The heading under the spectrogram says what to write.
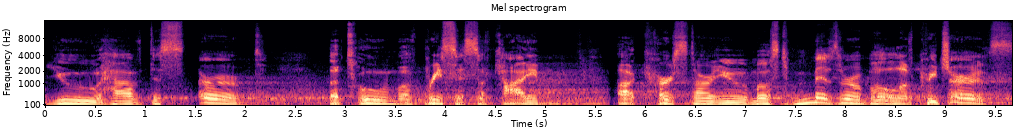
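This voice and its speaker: A loud, booming put-on character voice from a man, fairly low in pitch and very slow, with clear background noise. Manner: menacing, cursing.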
